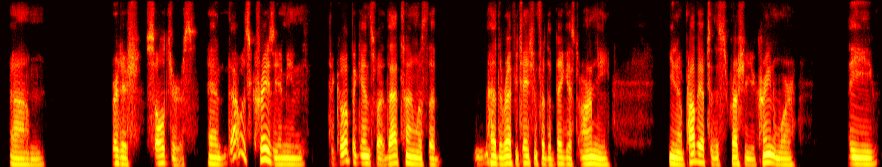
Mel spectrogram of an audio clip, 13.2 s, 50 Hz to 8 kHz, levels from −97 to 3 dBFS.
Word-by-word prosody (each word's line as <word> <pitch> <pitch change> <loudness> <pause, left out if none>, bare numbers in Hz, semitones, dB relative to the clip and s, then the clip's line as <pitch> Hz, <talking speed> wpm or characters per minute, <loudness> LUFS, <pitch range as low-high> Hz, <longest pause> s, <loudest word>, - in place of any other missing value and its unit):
um 100 -2 -2 1.0
British 115 -4 -1
soldiers, 115 -6 -2 0.2
and 115 -3 0
that - - 0
was 265 -7 -4
crazy. 175 - +3
I 110 - -1
mean, 105 -1 -2 0.4
to - - -16
go - - +3
up 170 - -6
against 125 -3 +1
what - - -2
that 125 +2 +4
time 120 -4 +2
was 105 0 -2
the 105 -3 -3 0.7
had 130 -3 +3
the 110 - -1
reputation 125 +1 +1
for 115 - -2
the 105 - -4
biggest 110 0 -2
army. 115 -3 +2 0.9
You 120 -2 +5
know, 105 - +2
probably 145 +7 +4
up 130 - -1
to - - -8
this 105 -1 -6
Russia-Ukraine 115 +3 +2
war, 100 -1 -2 0.8
the 120 - +2
you 110 -1 +2
115 Hz, 160 wpm, -23 LUFS, 105-125 Hz, 1.0 s, You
